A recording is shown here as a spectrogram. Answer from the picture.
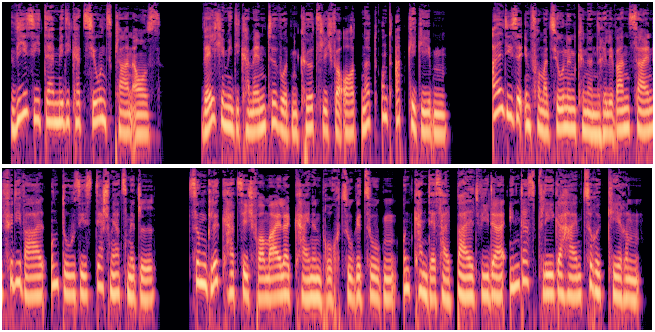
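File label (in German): deutsch elearning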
